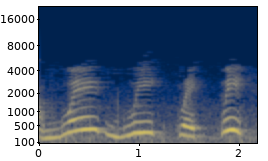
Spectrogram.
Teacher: Quando você pronuncia, olha lá, gue, gui, que, qui, você tem pronúncia do U, então você forma aqui um ditongo. Então, você tem aqui a pronúncia do U, que é uma semivogal, mais o E, né?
